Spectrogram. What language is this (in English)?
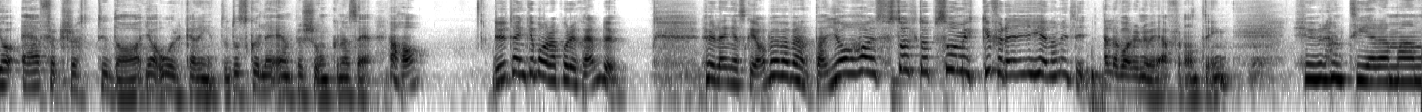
Swedish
